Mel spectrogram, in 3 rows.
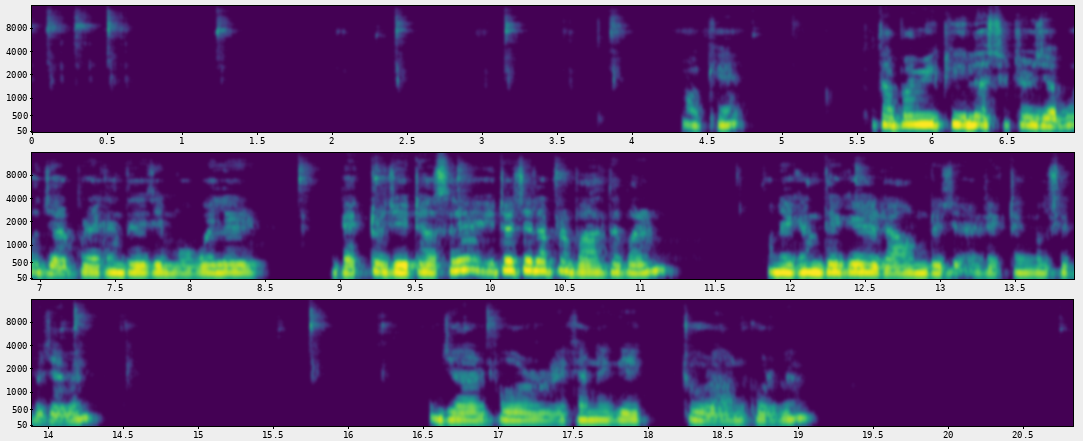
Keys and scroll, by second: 0.0 Down, 1.2 Down, 2.3 Down, 3.1 Down, 3.8 Down.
